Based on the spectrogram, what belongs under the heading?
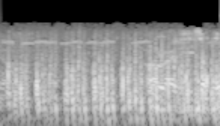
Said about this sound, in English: All right, quiet, everybody. It's a horse galloping this way. Yeah, that ought to be Custer. It's too dark to tell for certain.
